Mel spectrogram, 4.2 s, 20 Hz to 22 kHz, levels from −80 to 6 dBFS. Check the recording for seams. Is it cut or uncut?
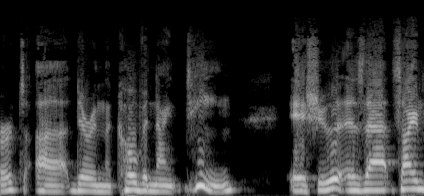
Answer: uncut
